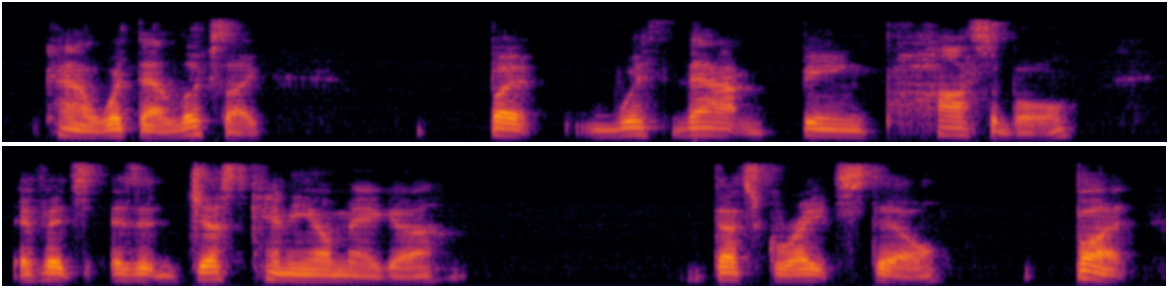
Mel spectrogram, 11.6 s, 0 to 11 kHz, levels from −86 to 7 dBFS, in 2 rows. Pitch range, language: 90-110 Hz, English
